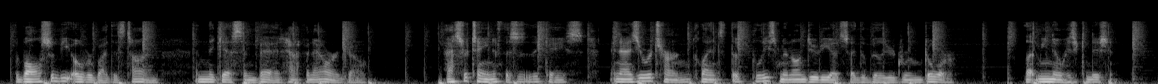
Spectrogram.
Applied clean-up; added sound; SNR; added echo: none; Drum kit; 11 dB; none.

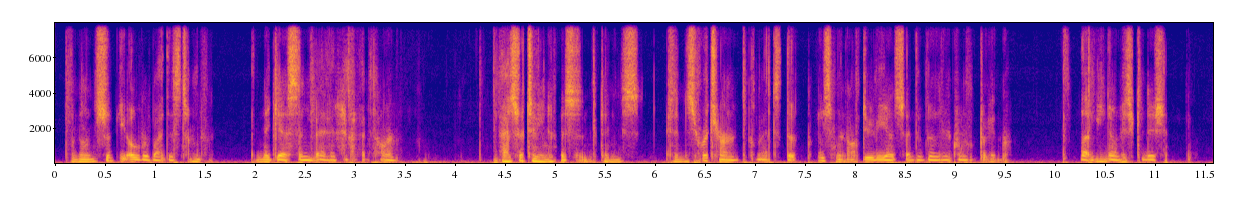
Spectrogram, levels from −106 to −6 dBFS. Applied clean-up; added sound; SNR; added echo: neural diffusion model UNIVERSE++.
